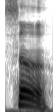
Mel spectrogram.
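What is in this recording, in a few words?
"cinq", French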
